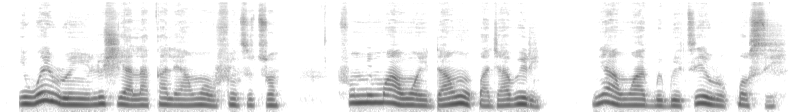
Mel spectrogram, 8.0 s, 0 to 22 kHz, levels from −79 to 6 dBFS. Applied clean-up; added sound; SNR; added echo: none; none; none; none.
